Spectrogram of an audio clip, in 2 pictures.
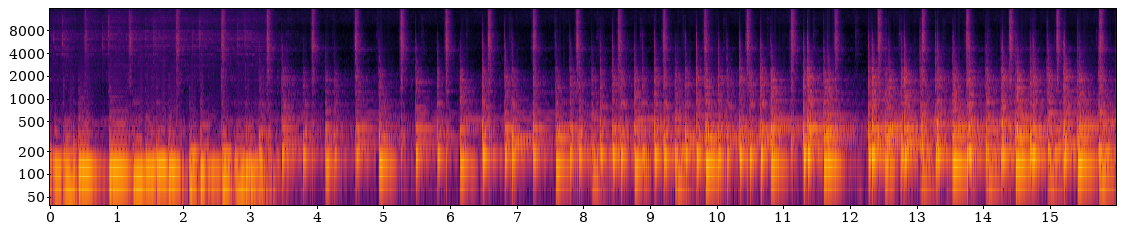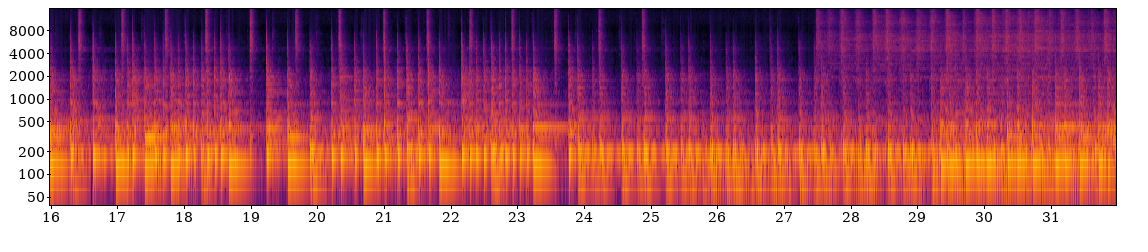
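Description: Jazz drum kit taking a solo passage in a small-group jazz recording: snare, bass drum and cymbal strokes in a busy, regular stream. The bass drops out about three seconds in and comes back near the end, with brighter cymbals in the last few seconds.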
